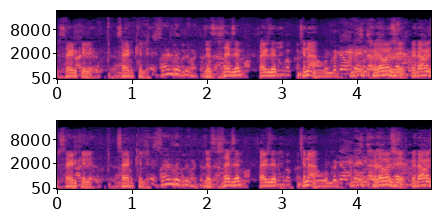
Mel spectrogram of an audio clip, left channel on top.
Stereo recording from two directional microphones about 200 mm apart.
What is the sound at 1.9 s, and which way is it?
A man's voice, centre (ahead or behind).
